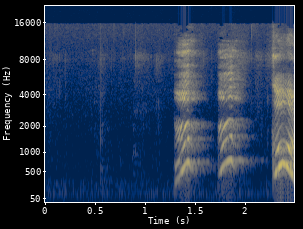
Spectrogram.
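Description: A child's voice making two short, quick vocal sounds with a rising pitch, one right after the other, about a second and a half in.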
